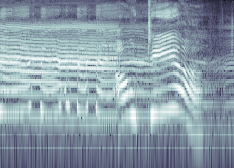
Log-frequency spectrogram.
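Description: Two small children crying together in a long, drawn-out wail over a toy both want. One cry wavers up and down while the other holds steady, and both fall in pitch near the end.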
